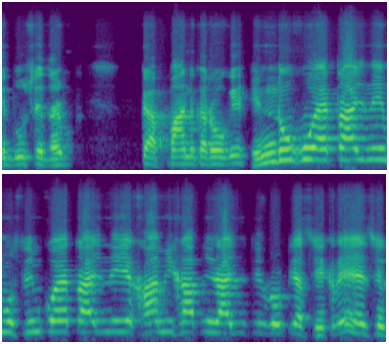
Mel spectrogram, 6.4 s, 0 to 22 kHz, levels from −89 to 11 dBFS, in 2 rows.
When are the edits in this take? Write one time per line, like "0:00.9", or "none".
0:02.0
